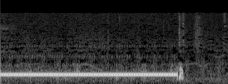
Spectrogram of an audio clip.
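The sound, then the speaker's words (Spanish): A telephone ringback tone on an unanswered call: one loud, steady electronic hum lasting nearly two seconds, then cutting off abruptly with a faint click and quiet line noise. “Me parece que no nos van a atender. Debe estar mirando, ¿no? El teléfono y dice, ¿quién me está llamando?”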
